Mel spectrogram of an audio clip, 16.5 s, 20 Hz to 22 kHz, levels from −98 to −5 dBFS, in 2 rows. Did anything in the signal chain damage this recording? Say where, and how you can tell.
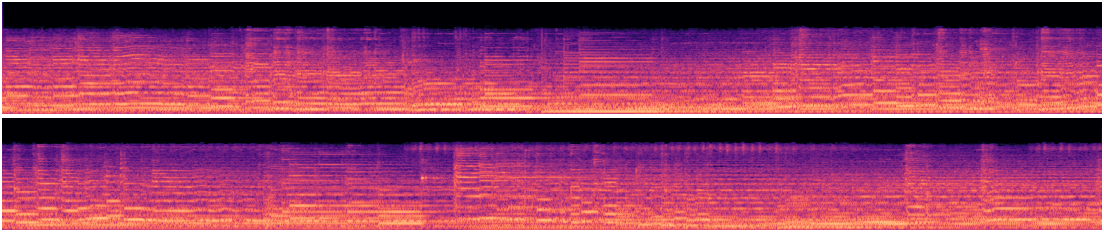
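No, nothing in the chain has damaged this audio. It has clearly passed through a call path: the top end stops at about 8 kHz, consistent with Opus at a moderate bitrate, and the coding is working as it should.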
